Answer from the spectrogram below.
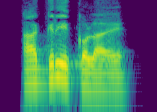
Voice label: "agricolae", latin; santillana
